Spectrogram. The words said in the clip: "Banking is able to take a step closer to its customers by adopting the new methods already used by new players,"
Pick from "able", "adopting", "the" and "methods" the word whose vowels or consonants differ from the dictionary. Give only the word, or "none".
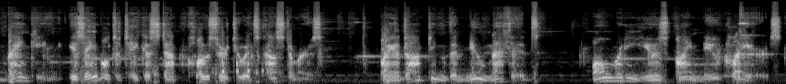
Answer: none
